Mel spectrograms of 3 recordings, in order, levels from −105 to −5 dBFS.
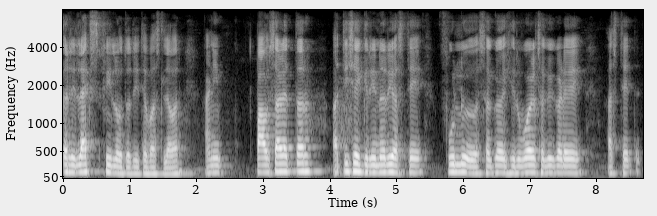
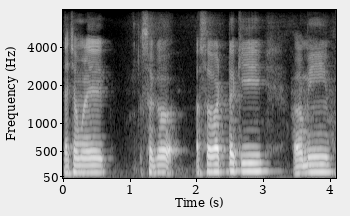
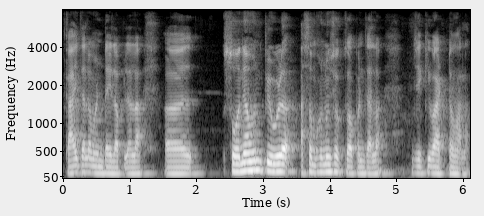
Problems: constant background noise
